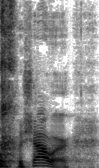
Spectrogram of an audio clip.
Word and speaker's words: Peshawar: And I remember someone running into the newsroom and saying, how do you pronounce this word? This city in Pakistan called Peshawar? And I'm like, no, Peshawar.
